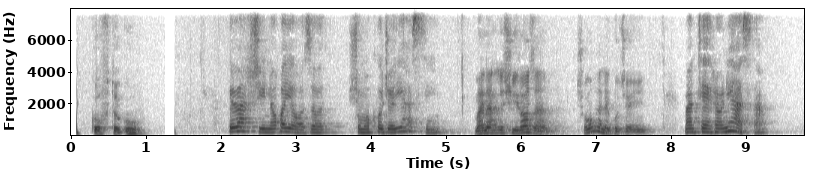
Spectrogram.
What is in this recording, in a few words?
Dialog, persian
